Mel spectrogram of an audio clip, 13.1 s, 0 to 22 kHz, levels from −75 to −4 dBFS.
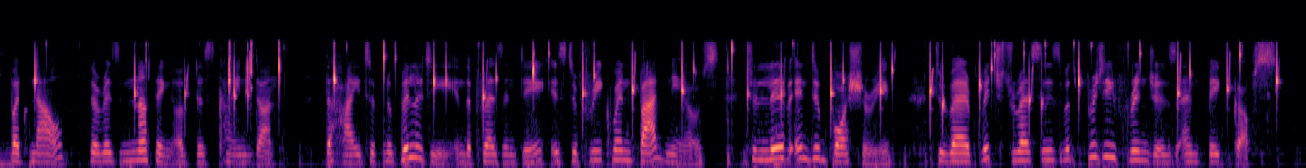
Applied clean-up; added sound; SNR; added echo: neural mask model RNNoise.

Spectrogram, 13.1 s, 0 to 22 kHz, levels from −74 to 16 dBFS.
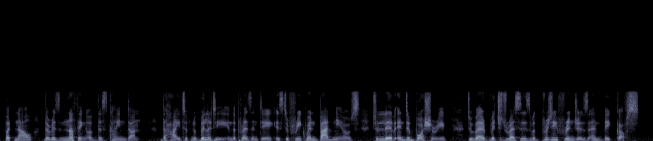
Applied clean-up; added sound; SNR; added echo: none; none; none; none.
